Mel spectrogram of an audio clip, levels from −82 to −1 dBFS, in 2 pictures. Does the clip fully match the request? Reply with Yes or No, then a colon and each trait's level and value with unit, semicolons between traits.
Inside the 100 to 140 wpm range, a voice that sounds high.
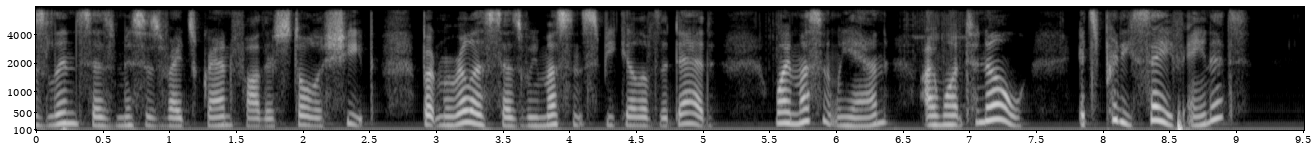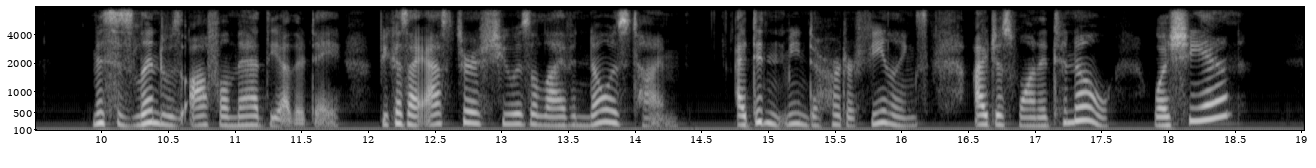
No: fast, 205 wpm; high, 215 Hz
